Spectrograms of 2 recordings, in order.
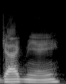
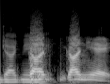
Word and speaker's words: Gagne: talking about Christine and gagney a and I hope I said intern named Christine gagney Gagne Gagne you don't don't look at it just say it you looked at it you mispronounced it yeah very sharp any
